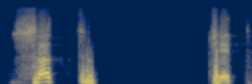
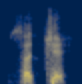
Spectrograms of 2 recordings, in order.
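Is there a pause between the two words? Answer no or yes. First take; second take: yes; no. First: There is a pause between the two words. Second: The two words run together without a gap. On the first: The words are kept apart, so no sound joining happens. "If you rest" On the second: The words are joined, so the sounds merge. "Say it quickly. No gap"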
